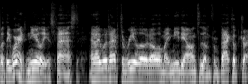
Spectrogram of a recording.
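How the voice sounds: Reading aloud in a natural voice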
